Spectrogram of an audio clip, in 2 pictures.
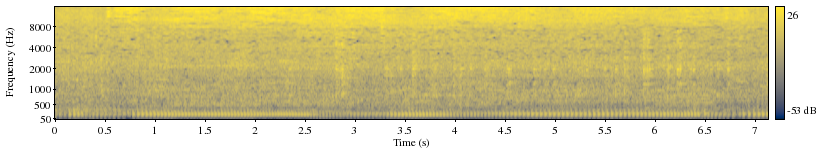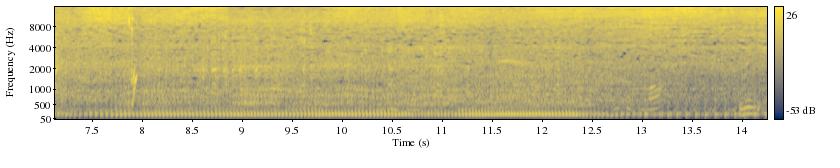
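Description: Small motorcycle engine running at low speed while towing a steel soil-levelling bar through loose soil. It swells and eases in stretches of a few seconds and drops back near the end.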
